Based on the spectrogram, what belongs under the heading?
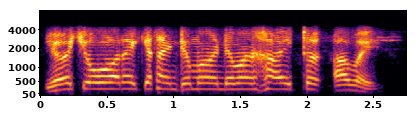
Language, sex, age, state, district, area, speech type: Kashmiri, male, 18-30, Jammu and Kashmir, Srinagar, urban, conversation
